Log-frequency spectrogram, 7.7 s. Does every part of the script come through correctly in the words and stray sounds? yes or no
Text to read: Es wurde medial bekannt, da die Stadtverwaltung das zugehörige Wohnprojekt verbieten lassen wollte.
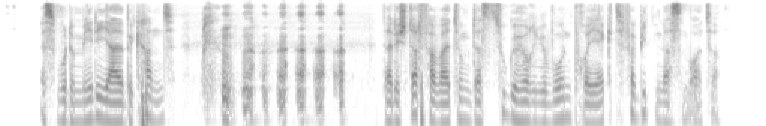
no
